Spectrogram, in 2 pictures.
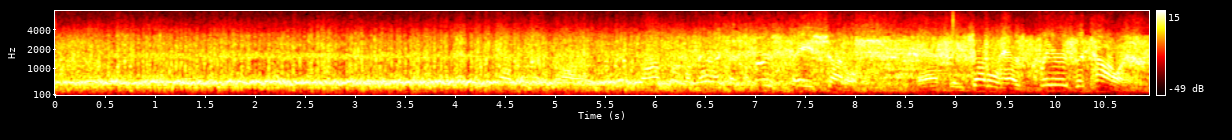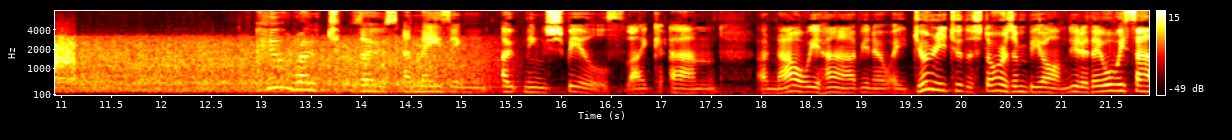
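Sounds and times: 
rocket main engines igniting at launch: 0:00.0 - 0:15.8
speech: 0:13.4 - 0:21.8.

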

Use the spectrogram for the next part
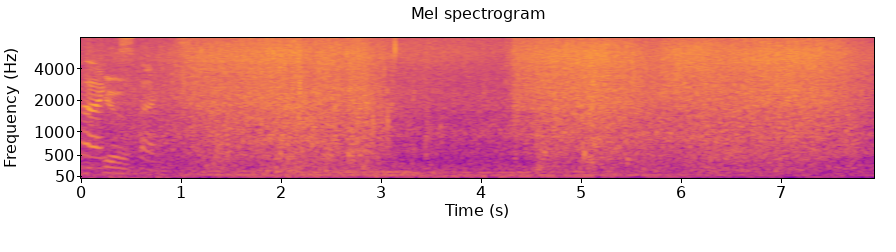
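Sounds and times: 
soft lapping of the Mediterranean Sea on the Côte d'Azur: 0:00.0 - 0:07.9
speech: 0:00.1 - 0:03.0.

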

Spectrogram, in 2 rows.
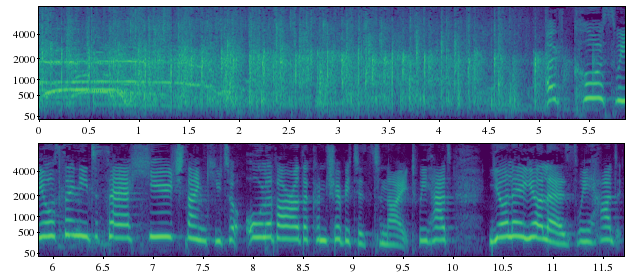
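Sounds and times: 
crowd applause: 0:00.0 - 0:05.4
speech: 0:05.8 - 0:11.7.

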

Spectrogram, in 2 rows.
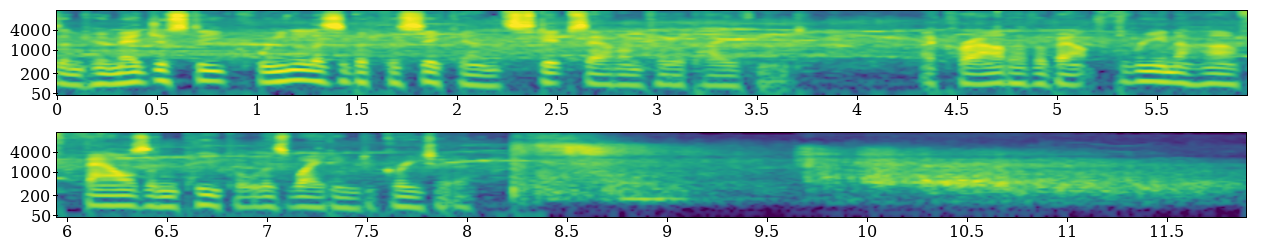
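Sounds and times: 
speech: 0:00.0 - 0:08.9
rifle shot: 0:08.2 - 0:11.8.

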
